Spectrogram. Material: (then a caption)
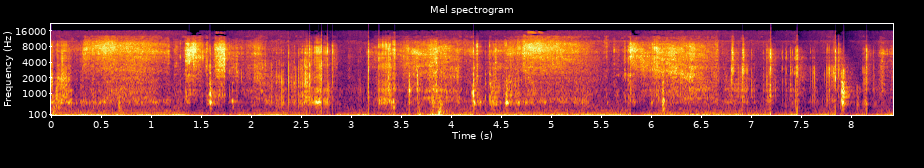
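Glossy paper. Fingertips rub and stroke across the glossy pages of an open glossy-paper book and turn them, giving a steady bright, papery swishing and crackling. Sharper crinkly rustles stand out over a low, constant hum underneath.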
